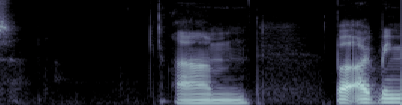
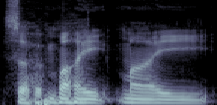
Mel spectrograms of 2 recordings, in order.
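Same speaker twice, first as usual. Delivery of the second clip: ordinary delivery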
